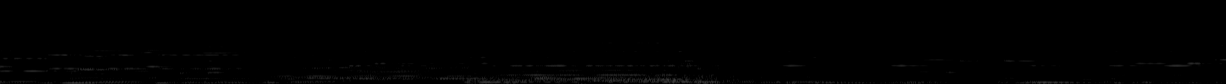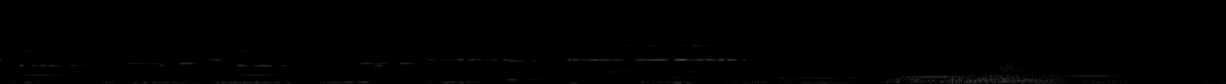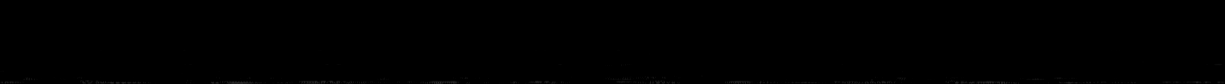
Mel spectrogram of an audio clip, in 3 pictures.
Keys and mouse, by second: 0.2 KP_3, 1.1 g, 2.4 click, 6.7 click, 7.7 middle click, 9.7 Tab, 10.0 click, 11.1 KP_3, 12.1 click, 13.0 KP_1, 13.6 click, 14.2 shift+middle click, 15.7 shift+middle click, 16.8 F6, 17.8 click, 19.9 click, 21.4 click, 22.4 Right, 22.7 KP_0, 23.7 BackSpace, 25.1 KP_0, 25.4 KP_Decimal, 25.7 KP_0, 28.0 click, 29.7 click, 30.5 shift+middle click, 32.5 click.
